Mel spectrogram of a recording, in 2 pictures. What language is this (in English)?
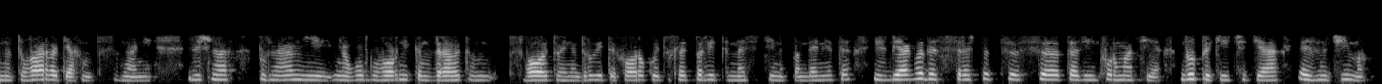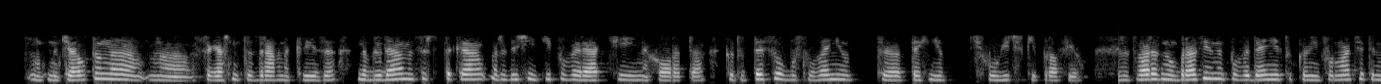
Bulgarian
